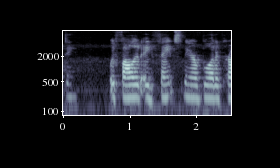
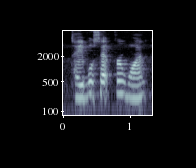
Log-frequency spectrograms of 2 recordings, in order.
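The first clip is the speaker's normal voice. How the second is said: plain reading voice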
